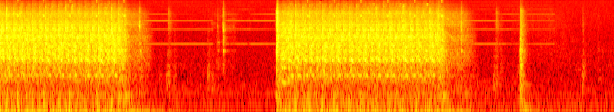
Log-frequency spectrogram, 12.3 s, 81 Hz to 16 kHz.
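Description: Mk1 Audi TT four-cylinder engine turned over on the starter in two bursts of about three seconds each, with its fuel injectors pulled out on the rail and spraying, a test for which injector is behind the rough running. A single sharp click about ten seconds in.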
